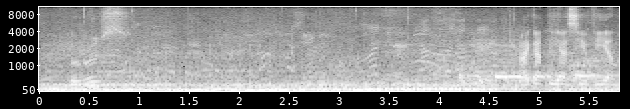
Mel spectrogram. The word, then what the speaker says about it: Urus: the right lane right or is that you pronounce it uru Urus I got the SUV on this one that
